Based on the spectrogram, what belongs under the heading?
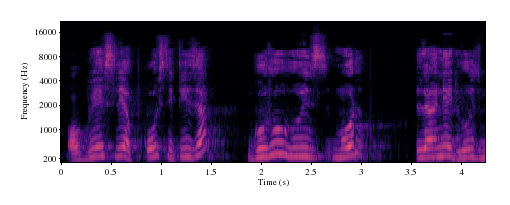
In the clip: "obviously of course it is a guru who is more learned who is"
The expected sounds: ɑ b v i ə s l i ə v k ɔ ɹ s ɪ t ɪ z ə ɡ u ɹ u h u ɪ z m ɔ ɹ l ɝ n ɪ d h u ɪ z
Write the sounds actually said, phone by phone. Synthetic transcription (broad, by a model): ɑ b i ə s l i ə p k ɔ s ɪ t ɪ z ə ɡ u ɹ u h u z m ɔ ɹ l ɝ n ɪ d h u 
